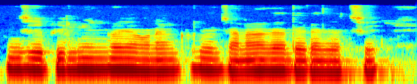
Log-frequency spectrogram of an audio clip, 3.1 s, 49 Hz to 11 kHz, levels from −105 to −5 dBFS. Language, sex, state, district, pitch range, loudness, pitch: Bengali, male, Tripura, South Tripura, 115-130 Hz, -13 LUFS, 120 Hz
